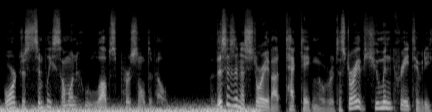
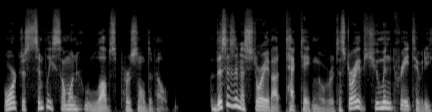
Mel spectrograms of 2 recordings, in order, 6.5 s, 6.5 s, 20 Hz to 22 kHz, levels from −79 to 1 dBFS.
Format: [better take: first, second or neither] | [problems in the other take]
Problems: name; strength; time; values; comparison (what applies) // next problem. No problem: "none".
second | low rumble; noticeable; until 4 s; 10 dB below the speech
